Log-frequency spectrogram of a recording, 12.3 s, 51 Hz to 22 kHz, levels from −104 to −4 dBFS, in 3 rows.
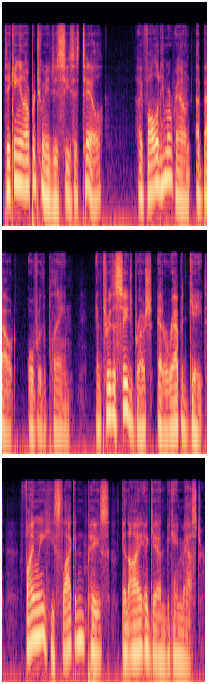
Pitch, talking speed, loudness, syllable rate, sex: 120 Hz, 160 wpm, -18 LUFS, 5.2 syllables/s, male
